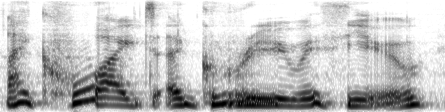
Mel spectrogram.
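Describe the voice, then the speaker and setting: A woman's voice: fairly low pitch, gravelly, darkish tone, husky, heavily acted. A woman voicing a fussy old duchess who drags out her words pompously, as if moralizing. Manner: slow, drawn-out and pompous.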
